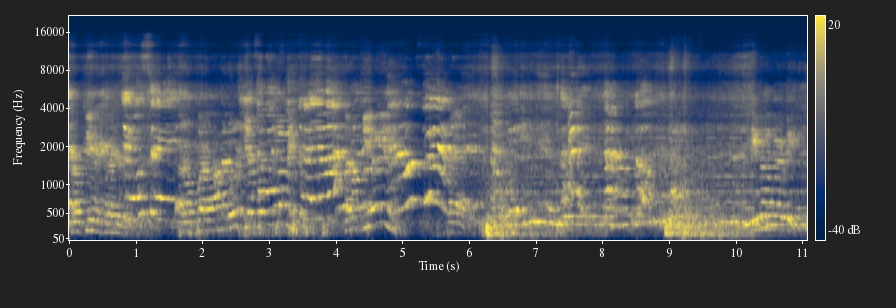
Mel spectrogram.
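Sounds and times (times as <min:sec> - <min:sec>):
heavy low music beat: 0:06.0 - 0:11.0.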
